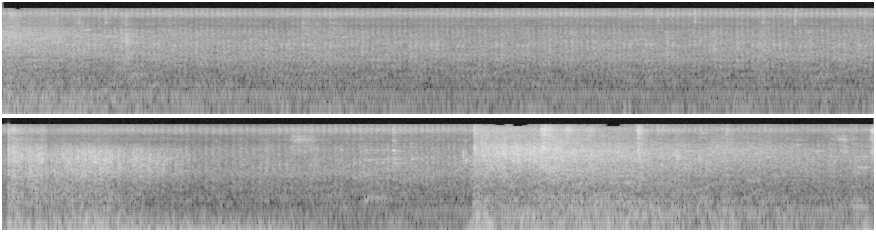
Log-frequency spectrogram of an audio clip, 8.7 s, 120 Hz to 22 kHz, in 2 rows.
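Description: An ARL-44 tank driving in Garry's Mod: a steady low engine drone throughout, swelling into two louder rumbling surges as it accelerates, heard up close with no talk.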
